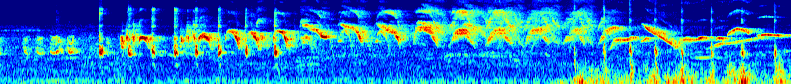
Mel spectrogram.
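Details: Caged Chinese hwamei answering a recording of its own voice during song training: a dense run of looping whistled notes and slurred phrases, ending with harsh broadband clicks and rattles.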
